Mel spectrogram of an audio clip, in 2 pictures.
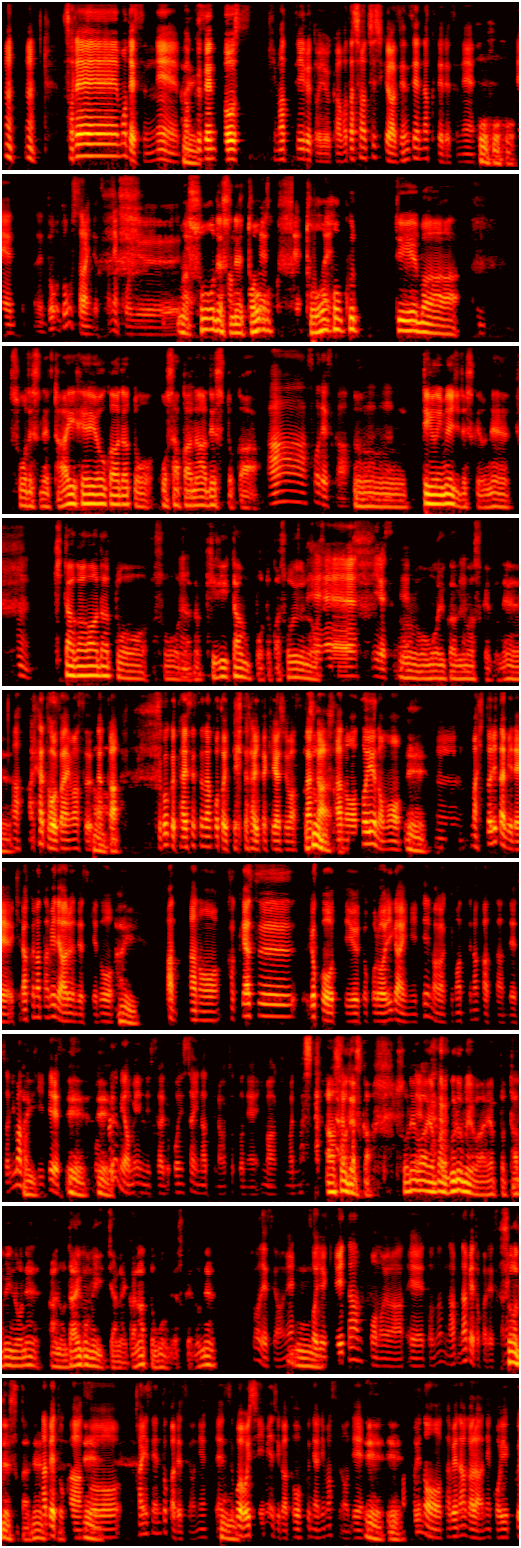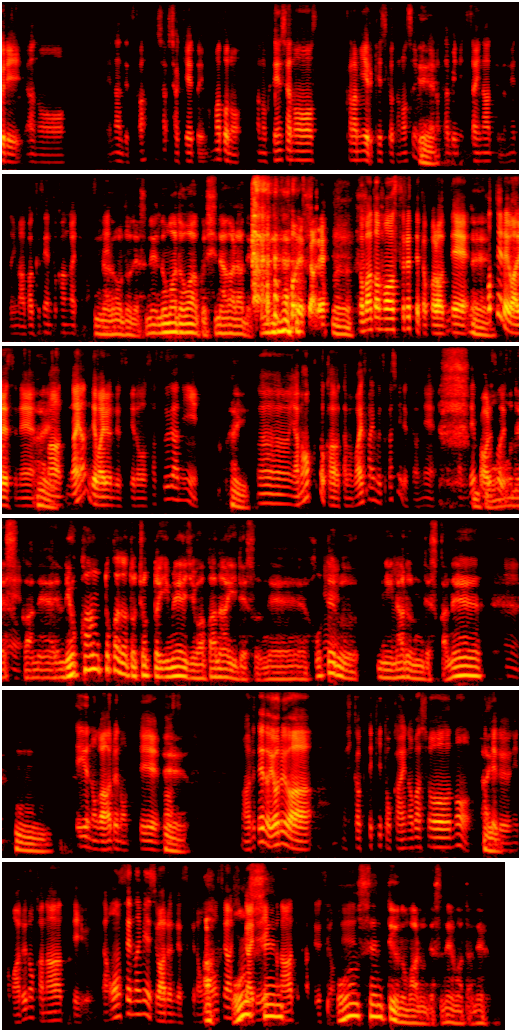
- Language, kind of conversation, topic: Japanese, advice, 旅行の計画がうまくいかないのですが、どうすればいいですか？
- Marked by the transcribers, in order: tapping; other background noise; chuckle; laugh; chuckle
